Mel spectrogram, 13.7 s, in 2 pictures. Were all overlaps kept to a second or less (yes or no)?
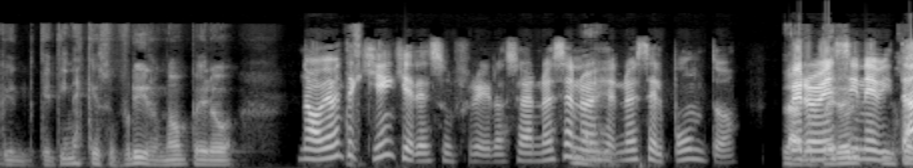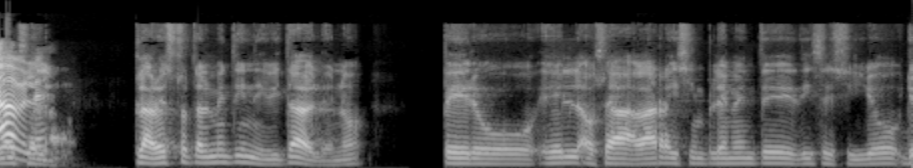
no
